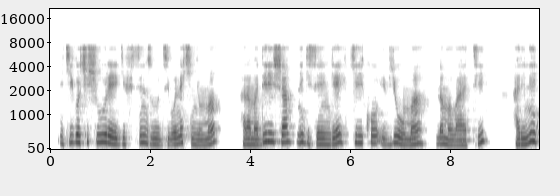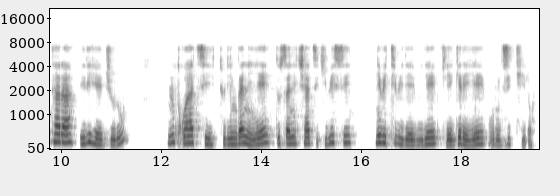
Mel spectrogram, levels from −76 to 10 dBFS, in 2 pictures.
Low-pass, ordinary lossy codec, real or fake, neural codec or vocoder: 7.2 kHz; AAC, 48 kbps; fake; vocoder, 22.05 kHz, 80 mel bands, WaveNeXt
